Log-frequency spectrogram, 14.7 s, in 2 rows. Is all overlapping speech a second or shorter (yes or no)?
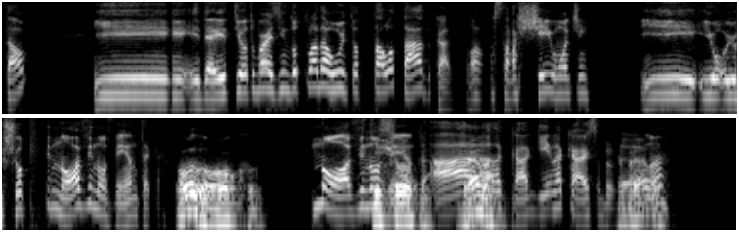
no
